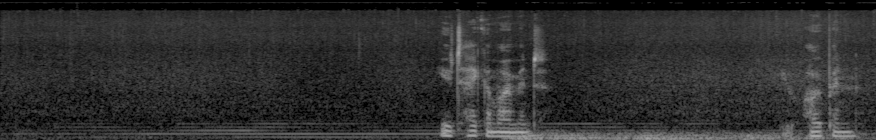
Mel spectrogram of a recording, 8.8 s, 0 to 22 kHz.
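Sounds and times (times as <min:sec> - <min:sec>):
faint low hum: 0:00.0 - 0:08.7
steady rain falling: 0:00.0 - 0:08.7
speech: 0:04.4 - 0:05.6, 0:08.0 - 0:08.6.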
